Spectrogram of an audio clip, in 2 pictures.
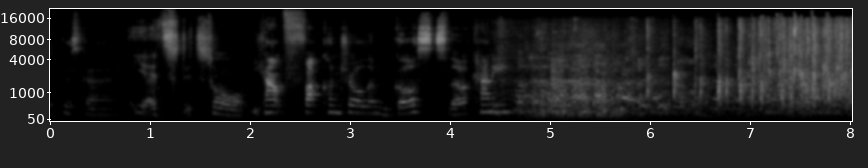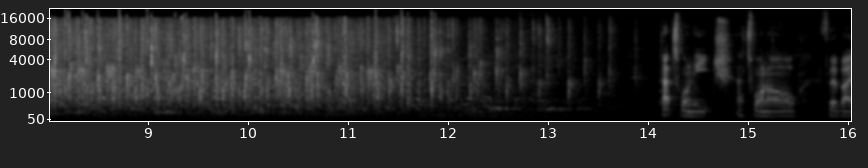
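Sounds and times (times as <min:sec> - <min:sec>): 
speech: 0:00.1 - 0:06.8, 0:14.1 - 0:16.0
people chuckling: 0:04.4 - 0:13.6
applause from a small group: 0:05.3 - 0:14.0
murmured voices: 0:06.2 - 0:13.6.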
